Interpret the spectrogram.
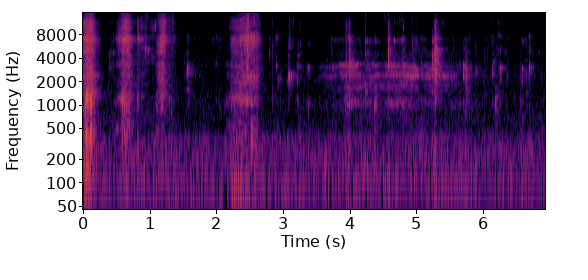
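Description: A person chewing a mouthful of spicy ramen noodles and chewy rice cakes (tteok), in short faint bursts with a few soft clicks. It grows quieter after about two and a half seconds.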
